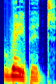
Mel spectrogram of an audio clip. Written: rabid

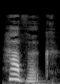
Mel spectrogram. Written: havoc

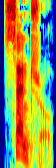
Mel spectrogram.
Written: central

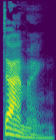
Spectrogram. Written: damning

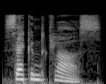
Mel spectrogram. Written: second-class

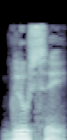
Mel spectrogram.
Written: glousser

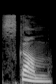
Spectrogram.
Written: scum

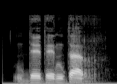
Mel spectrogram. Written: detentar

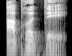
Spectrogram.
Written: âpreté

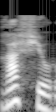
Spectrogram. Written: rafiot

